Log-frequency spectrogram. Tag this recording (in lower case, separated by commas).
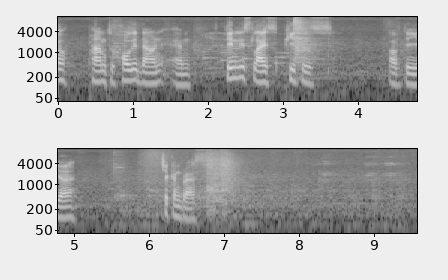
speech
